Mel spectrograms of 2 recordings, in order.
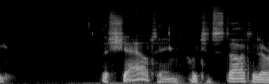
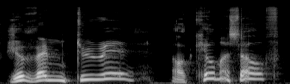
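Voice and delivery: frenzied threat; 10 semitones higher than usual. A narrator's reading. Grandmother threatening her grandchildren, frenzied high cry. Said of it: "Now we're shouting too".

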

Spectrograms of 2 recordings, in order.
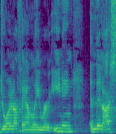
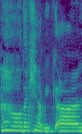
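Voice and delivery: slow, high, drawn-out mock denial; second-guessing doubt; 5 semitones higher, slower than usual. Woman talking herself out of God's prompting, acted slow, high doubt. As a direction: stretch it out in doubtful protest. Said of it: "I'm second guessing myself".

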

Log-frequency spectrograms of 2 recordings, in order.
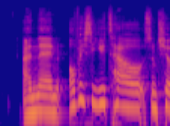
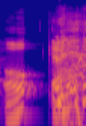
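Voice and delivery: laughing teasing; 3 semitones higher, 4 dB louder, slower than usual. Retold or imitated. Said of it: "I went".

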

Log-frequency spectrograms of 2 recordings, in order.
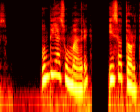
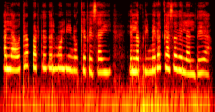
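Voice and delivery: voz aguda e infantil de niña; 13 semitones higher than usual. A narrator's reading. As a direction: una niña inocente, alta y dulce. Voz de Caperucita. (voz de niña pequeña)

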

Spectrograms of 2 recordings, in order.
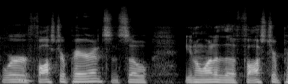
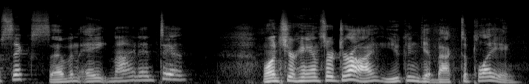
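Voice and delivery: put-on higher, lively reading for little kids; reading to children; 5 semitones higher than usual. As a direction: read it out like to small children. Reads infographic to kids.

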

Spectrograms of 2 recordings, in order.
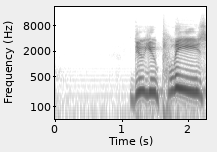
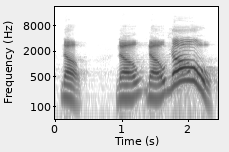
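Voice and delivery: parent refusing; 4 semitones lower, 7 dB louder, much slower than usual. Retold or imitated. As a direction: hold out against the nagging. Parent refusing the nagging child.

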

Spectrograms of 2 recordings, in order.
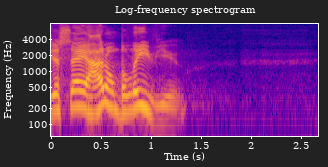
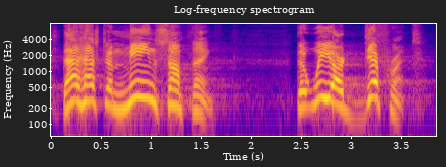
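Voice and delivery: raised, loud, emphatic sermon exhortation; impassioned preaching; 5 semitones higher, 8 dB louder than usual. Acted. Pastor calling the congregation to be different, impassioned preaching. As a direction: press the call to holiness on them.

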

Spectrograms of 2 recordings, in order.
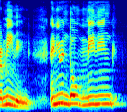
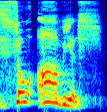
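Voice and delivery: drawn-out emphasis; 2 semitones higher, much slower than usual. Real, not acted. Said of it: "stretches the word for emphasis".

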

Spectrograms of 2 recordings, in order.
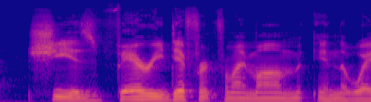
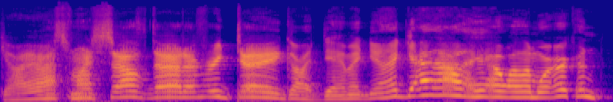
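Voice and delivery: much higher, much louder fed-up yell; the grandfather venting his frustration at full voice; exasperated grandfather; 13 semitones higher, 15 dB louder than usual. Retold or imitated. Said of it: "And he was like".

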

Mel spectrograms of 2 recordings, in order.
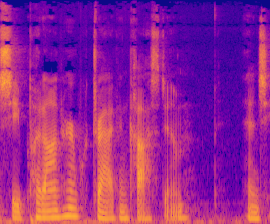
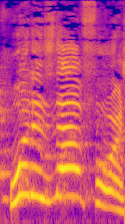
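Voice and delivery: Mommy's voice; 9 dB louder than usual. Acted. Mommy voiced in bedtime story.

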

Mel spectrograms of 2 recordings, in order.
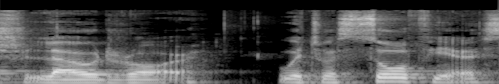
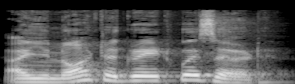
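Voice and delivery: higher, louder incredulous question; astonished cry; 6 semitones higher, 6 dB louder than usual. A narrator's reading. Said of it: "cried Dorothy".

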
